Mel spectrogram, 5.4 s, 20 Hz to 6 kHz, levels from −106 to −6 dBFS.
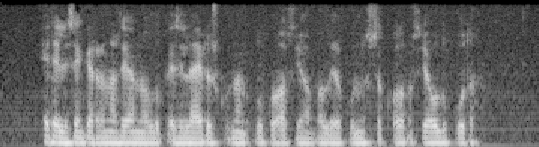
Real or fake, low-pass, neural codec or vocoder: fake; 5.4 kHz; vocoder, 44.1 kHz, 128 mel bands every 256 samples, BigVGAN v2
